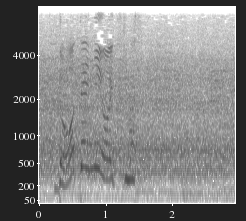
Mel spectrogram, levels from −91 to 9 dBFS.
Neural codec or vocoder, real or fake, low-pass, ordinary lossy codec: none; real; 7.2 kHz; none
